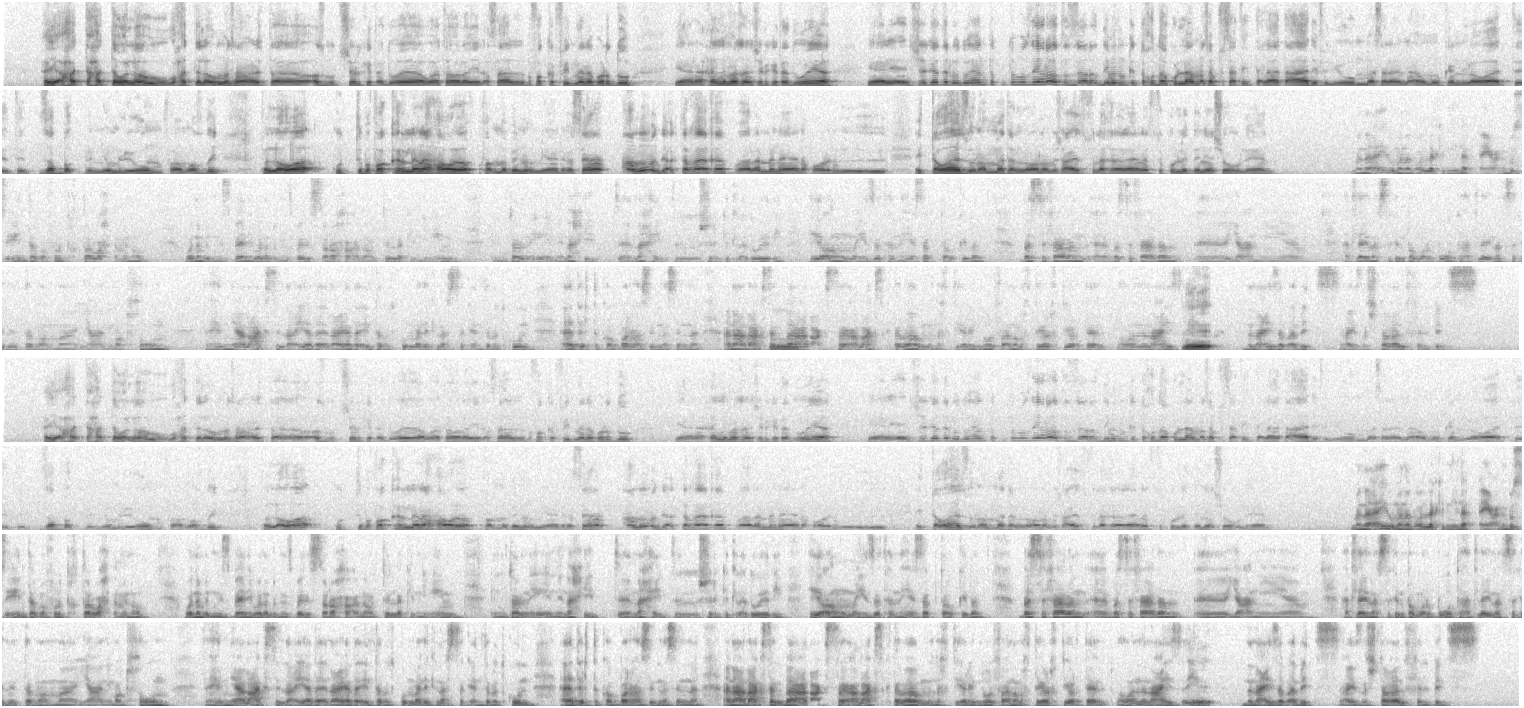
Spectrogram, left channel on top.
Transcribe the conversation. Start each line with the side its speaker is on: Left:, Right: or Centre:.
Left: هي حتى حتى ولو حتى لو مثلا عرفت اظبط شركه ادويه وقتها قليل اصل أنا اللي بفكر فيه ان انا برضو يعني اخلي مثلا شركه ادويه يعني انت شركات الادويه انت بتبقى زيارات الزيارات دي ممكن تاخدها كلها مثلا في ساعتين ثلاثه عادي في اليوم مثلا او ممكن اللي هو ت- تتظبط من يوم ليوم فاهم قصدي فاللي هو كنت بفكر ان انا احاول اوفق ما بينهم يعني بس انا عموما دي اكتر حاجه خايف قلقان منها يعني حوار ال- التوازن عامه لو انا مش عايز في الاخر الاقي نفسي كل الدنيا شغل يعني
Right: ما انا ايوه ما انا بقول لك اني لا يعني بص ايه انت المفروض تختار واحده منهم وانا بالنسبه لي وانا بالنسبه لي الصراحه انا قلت لك ان ايه ان بتاع ايه ان ناحيه ناحيه شركه الادويه دي هي اه مميزاتها ان هي ثابته وكده بس فعلا آه، بس فعلا آه، يعني آه، هتلاقي نفسك انت مربوط هتلاقي نفسك ان انت ما ما- يعني مطحون فاهمني على عكس العياده العياده انت بتكون مالك نفسك انت بتكون قادر تكبرها سنه سنه انا على عكسك
Left: امم
Right: بقى على عكس على عكسك تماما من الاختيارين دول فانا مختار اختيار ثالث وهو ان انا عايز ايه
Left: ايه
Right: ان انا عايز ابقى بيتس عايز اشتغل في البيتس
